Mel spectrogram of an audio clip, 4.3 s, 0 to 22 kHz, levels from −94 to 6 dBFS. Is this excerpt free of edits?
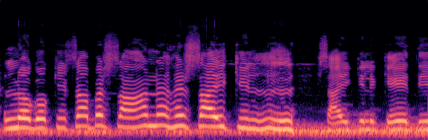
yes; 0 cuts

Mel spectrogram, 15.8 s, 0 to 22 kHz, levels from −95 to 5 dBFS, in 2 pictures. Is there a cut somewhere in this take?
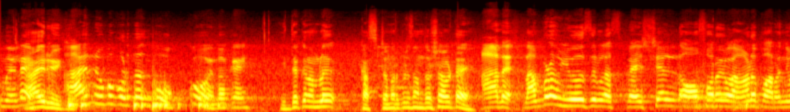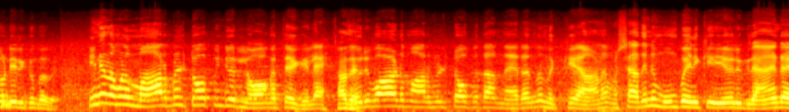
no; 0 cuts

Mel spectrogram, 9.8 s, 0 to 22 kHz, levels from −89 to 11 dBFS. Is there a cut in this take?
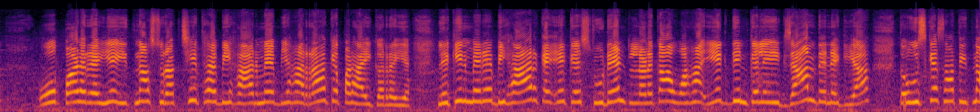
no; 0 cuts

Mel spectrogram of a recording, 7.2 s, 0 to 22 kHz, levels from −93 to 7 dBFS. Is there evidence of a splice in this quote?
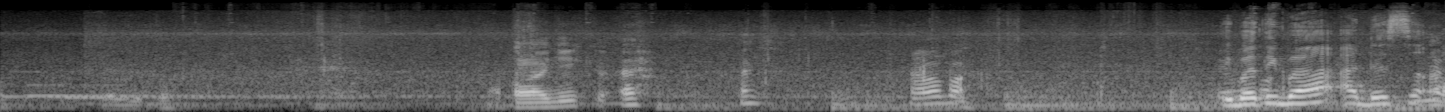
no; 0 cuts

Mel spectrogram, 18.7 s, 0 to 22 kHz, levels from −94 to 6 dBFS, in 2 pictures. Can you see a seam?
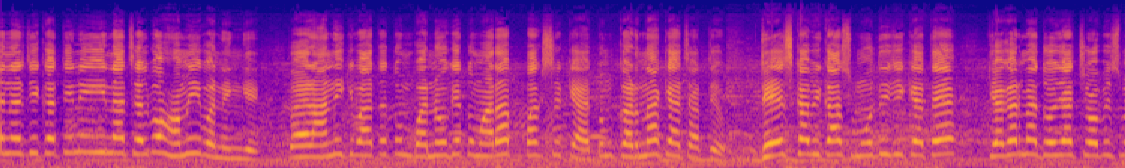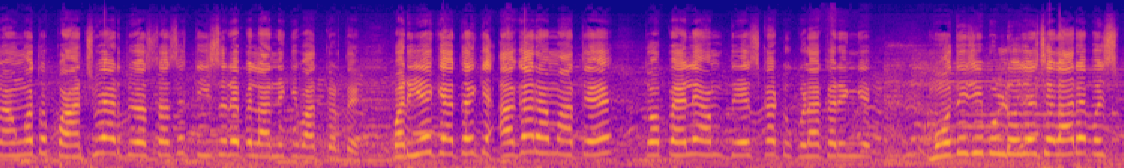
yes; 2 cuts; at 6.1 s, 16.8 s

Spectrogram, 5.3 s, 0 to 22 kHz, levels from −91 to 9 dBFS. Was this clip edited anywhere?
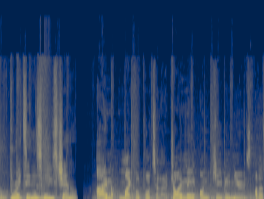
yes; 1 cut; at 1.6 s

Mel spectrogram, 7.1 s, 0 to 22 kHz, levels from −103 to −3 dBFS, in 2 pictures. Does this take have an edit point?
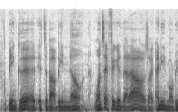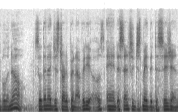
yes; 4 cuts; at 1.8 s, 3.1 s, 4.1 s, 5.6 s

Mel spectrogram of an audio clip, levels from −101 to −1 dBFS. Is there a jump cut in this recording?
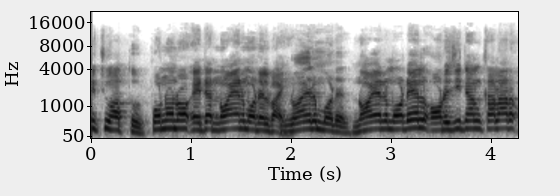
no; 0 cuts

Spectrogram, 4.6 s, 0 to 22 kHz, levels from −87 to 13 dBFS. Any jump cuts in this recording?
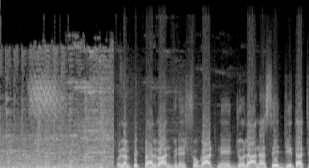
no; 0 cuts

